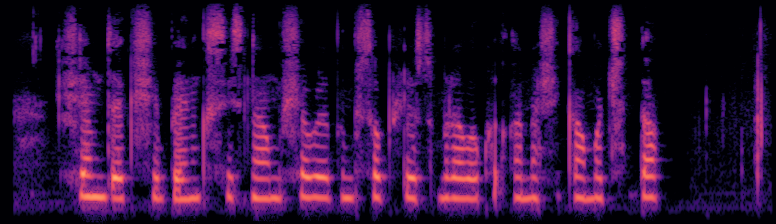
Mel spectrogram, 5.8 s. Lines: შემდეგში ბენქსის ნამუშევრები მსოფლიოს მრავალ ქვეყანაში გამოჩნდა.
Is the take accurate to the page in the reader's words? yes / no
yes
